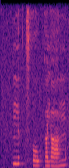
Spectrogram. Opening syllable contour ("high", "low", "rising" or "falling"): high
